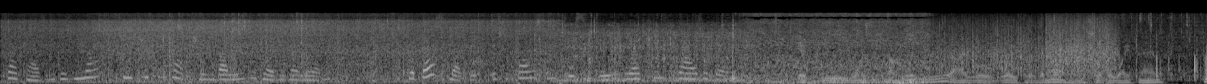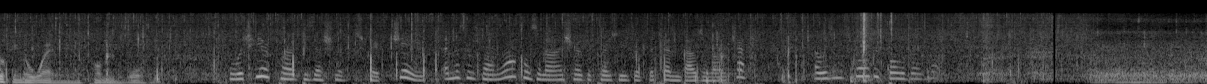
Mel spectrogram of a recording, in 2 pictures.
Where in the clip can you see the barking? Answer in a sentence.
You can't hear the barking here.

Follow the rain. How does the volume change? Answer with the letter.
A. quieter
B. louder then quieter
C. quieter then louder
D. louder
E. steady
A.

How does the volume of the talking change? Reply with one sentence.
The loudness of the talking stays about the same.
